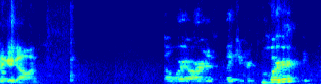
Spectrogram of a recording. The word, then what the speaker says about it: Aridif: Don't worry, Aridif will make you drink more.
